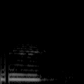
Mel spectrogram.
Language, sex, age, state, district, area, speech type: Manipuri, female, 45-60, Manipur, Churachandpur, urban, conversation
